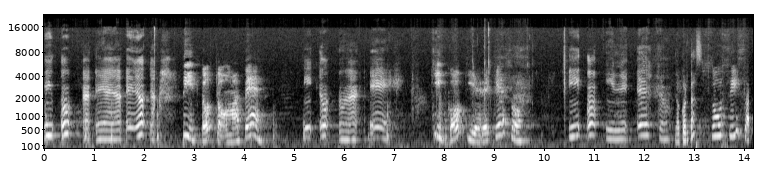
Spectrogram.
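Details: Patient with cleft palate repeating test phrases, showing backing of sounds with glottal and pharyngeal stops. Compensatory articulation (cleft palate speech).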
